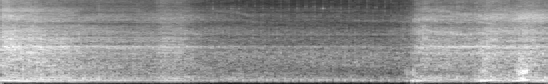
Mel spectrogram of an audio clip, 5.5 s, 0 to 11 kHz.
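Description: BMW F900R parallel-twin motorcycle engine, its revs falling away at the start and settling to a low steady run under wind noise. About four seconds in the engine picks up again, with a short rise in pitch near the end.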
